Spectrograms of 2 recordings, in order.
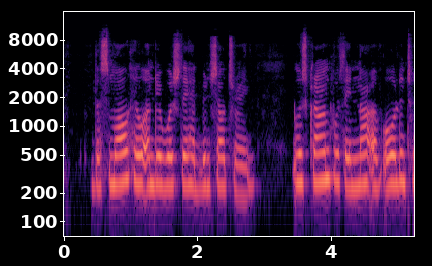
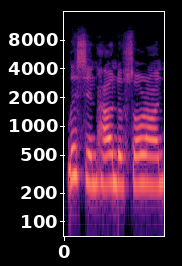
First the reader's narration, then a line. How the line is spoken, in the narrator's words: he cried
